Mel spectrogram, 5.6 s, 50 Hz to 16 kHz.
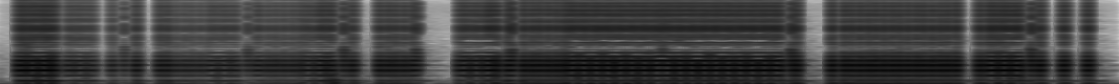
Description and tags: Cell Phone Interference
Interference from a cell phone.
Recorded with a Zoom H1.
